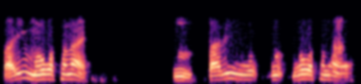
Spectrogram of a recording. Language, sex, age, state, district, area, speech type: Assamese, male, 18-30, Assam, Darrang, rural, conversation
